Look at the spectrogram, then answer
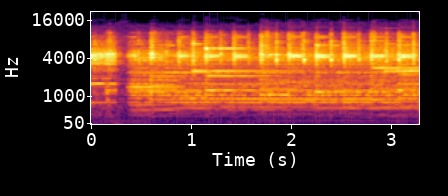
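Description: Ringtone melody from the Oukitel U7 Plus phone speaker, tinny and treble-heavy with almost no bass, a quick repeating pattern of bright notes running continuously.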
